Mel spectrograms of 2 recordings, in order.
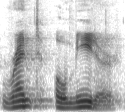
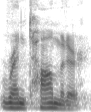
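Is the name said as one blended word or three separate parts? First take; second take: separate parts; blended word. First: It is said as three separate parts. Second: It is said as one blended word. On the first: This is an accepted alternative form of the name. "How many people have heard of Rent-O-Meter?" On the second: This is the original form of the name. "Who has heard of Rentometer?"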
